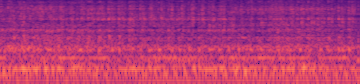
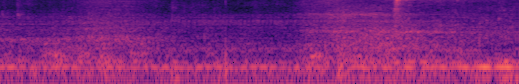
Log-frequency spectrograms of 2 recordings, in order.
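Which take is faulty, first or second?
first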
